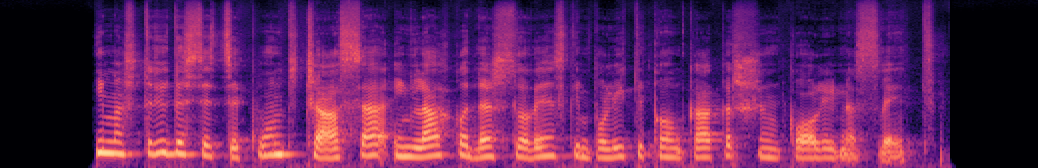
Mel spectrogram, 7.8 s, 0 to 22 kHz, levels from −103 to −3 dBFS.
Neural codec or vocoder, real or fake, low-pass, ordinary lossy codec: codec, 44.1 kHz, 3.4 kbps, Pupu-Codec; fake; none; none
